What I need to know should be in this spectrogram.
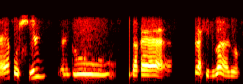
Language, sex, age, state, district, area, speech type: Assamese, male, 45-60, Assam, Darrang, rural, conversation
